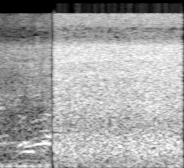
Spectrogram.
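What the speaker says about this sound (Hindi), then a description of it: "तो अभी हम आए हैं अलकनंदा नदी के बिल्कुल पास में" Alaknanda river rushing nearby after rain, a loud broadband roar of flowing water that fills the scene continuously, with a brief dropout and a faint tonal sound early on.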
